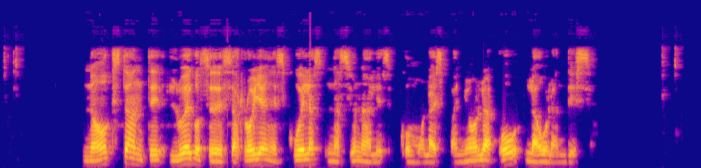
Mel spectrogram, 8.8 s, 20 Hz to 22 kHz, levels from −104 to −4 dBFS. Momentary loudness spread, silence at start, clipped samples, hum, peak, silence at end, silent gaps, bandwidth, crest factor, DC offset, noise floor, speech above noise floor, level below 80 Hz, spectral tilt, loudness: 9 LU; 1.05 s; under 0.1%; none; -2 dBFS; 1.4 s; 4.95-4.99 s; 7.2 kHz; 16 dB; under 0.1%; under -90 dBFS; over 74 dB; -68 dBFS; -2.5 dB/octave; -17 LUFS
